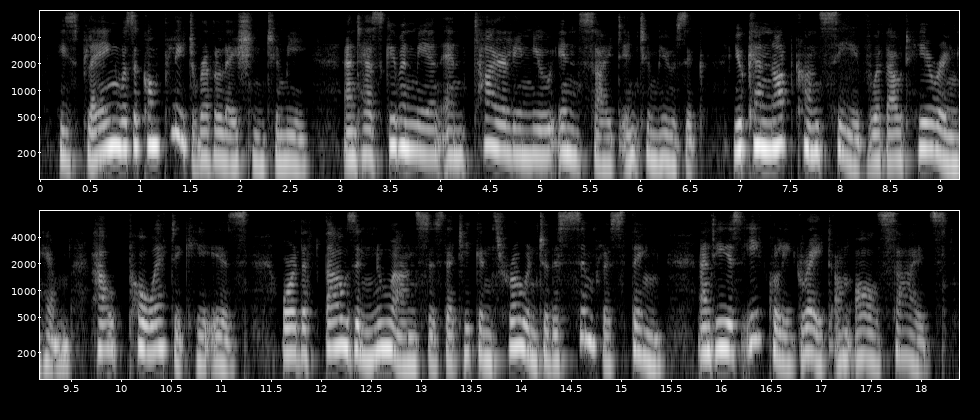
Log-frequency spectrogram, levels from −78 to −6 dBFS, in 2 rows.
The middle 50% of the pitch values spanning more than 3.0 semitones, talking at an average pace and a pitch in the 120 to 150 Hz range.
No: average, 5.0 semitones; average, 160 wpm; medium, 180 Hz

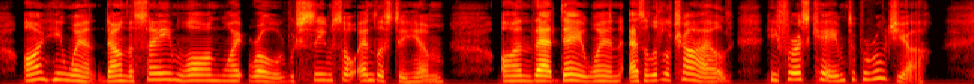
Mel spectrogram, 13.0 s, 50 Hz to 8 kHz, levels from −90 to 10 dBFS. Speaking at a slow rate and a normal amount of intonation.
Yes: slow, 130 wpm; average, 3.4 semitones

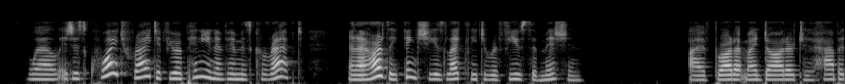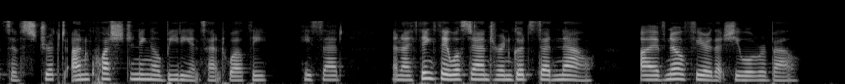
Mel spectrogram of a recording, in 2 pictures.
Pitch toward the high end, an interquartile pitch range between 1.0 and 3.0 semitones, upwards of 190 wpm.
Yes: high, 225 Hz; narrow, 2.6 semitones; average, 200 wpm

